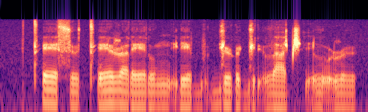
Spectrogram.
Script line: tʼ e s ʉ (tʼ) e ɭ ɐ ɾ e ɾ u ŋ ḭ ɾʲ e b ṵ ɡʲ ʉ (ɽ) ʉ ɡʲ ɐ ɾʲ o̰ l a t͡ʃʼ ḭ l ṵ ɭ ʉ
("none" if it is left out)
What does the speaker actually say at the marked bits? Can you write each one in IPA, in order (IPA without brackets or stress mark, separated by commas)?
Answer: tʼ, ɽ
